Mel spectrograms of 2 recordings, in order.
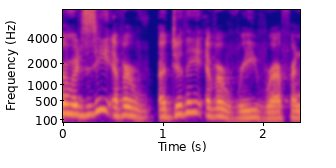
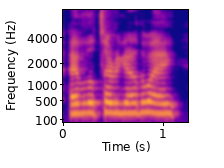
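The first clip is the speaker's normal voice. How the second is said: quick mock Homer; 8 semitones higher than usual. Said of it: "he's like".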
